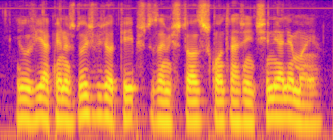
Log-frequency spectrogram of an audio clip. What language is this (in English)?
Portuguese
